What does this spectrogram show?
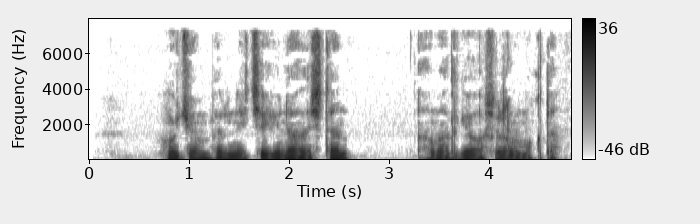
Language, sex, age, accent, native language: Uzbek, male, 25-34, Samarqand, Uzbek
